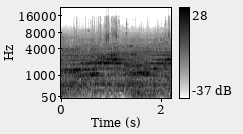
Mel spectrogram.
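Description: Music playing, with crowd noise beneath it.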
